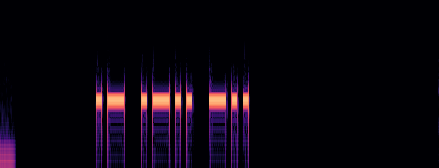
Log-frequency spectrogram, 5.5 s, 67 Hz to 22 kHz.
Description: Morse code, heard as a keyed tone, about 17 wpm, 700 Hz. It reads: ALD
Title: USA Call Sign Postfixes - 3 Letters 17wpm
